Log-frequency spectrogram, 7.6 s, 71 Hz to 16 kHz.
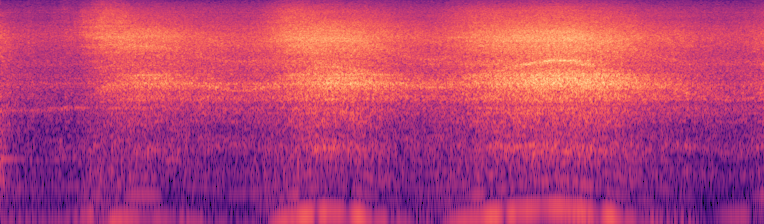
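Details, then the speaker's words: Mazda Miata with a brand-new alternator: whistle rises with each rev and fades at idle, louder than before; oil pressure 60, felt like knocking; alternator bench-tested smooth; owner wonders if water pump; source undetermined. "sadly still whistling. I have no idea. I have no idea what's up with it to be honest. It's even a louder whistle."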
